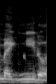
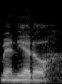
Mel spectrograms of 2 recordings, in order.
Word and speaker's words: Magneto: It's not Magneto. It's pronounced Magneto.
